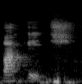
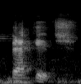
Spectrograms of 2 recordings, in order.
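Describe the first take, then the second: First: "package" said "pah-kage"; Indian pronunciation. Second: "package" with short "a" as in "cat"; correct pronunciation. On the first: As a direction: open "ah" in the first syllable of "package". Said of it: "not package". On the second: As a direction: say "package" as "pack-age". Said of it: "correct pronunciation would be". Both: Shown as a demonstration.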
